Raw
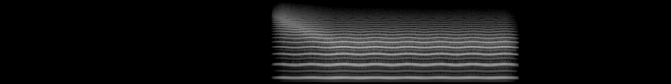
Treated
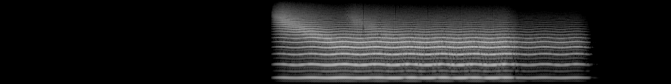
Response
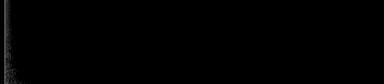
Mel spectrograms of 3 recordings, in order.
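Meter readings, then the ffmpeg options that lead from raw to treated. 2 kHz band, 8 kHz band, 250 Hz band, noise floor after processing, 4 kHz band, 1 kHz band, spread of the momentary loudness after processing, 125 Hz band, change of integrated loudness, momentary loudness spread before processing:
+6.0 dB, +5.5 dB, +8.0 dB, -75 dBFS, +6.0 dB, +6.5 dB, 12 LU, n/a, +5.5 dB, 9 LU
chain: -filter_complex "[0:a]aecho=1:1:718:0.335,asplit=2[a][b];[1:a]atrim=start_sample=2205,lowshelf=f=190:g=11[c];[b][c]afir=irnorm=-1:irlink=0,volume=-8dB[d];[a][d]amix=inputs=2:normalize=0,volume=2.5dB"

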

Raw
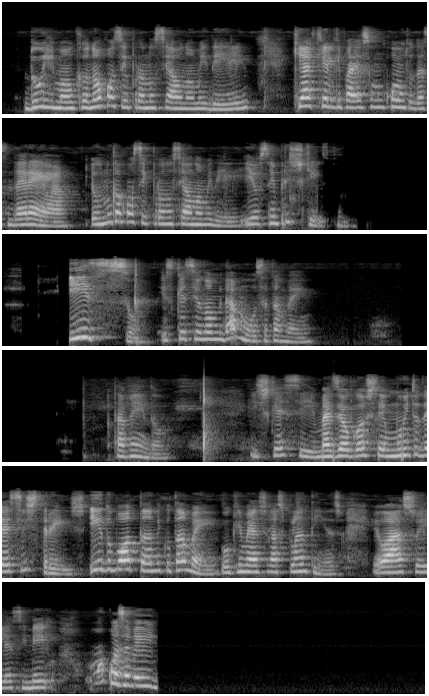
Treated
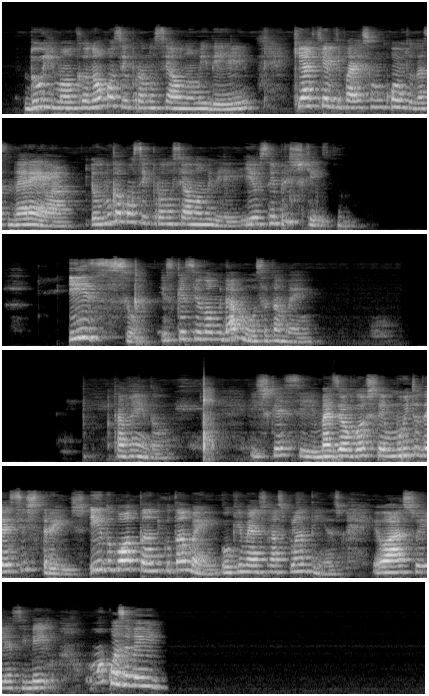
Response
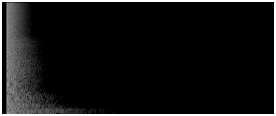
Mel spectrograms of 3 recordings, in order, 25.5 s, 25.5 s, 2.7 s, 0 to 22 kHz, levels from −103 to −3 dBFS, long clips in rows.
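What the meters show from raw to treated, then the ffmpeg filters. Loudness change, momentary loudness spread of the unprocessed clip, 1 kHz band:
+4.0 dB, 13 LU, +5.0 dB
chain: -filter_complex "[0:a]asplit=2[a][b];[b]lowpass=f=5.4k:w=0.5412,lowpass=f=5.4k:w=1.3066[c];[1:a]atrim=start_sample=2205,afade=t=out:st=0.15:d=0.01,atrim=end_sample=7056[d];[c][d]afir=irnorm=-1:irlink=0,volume=-3dB[e];[a][e]amix=inputs=2:normalize=0"

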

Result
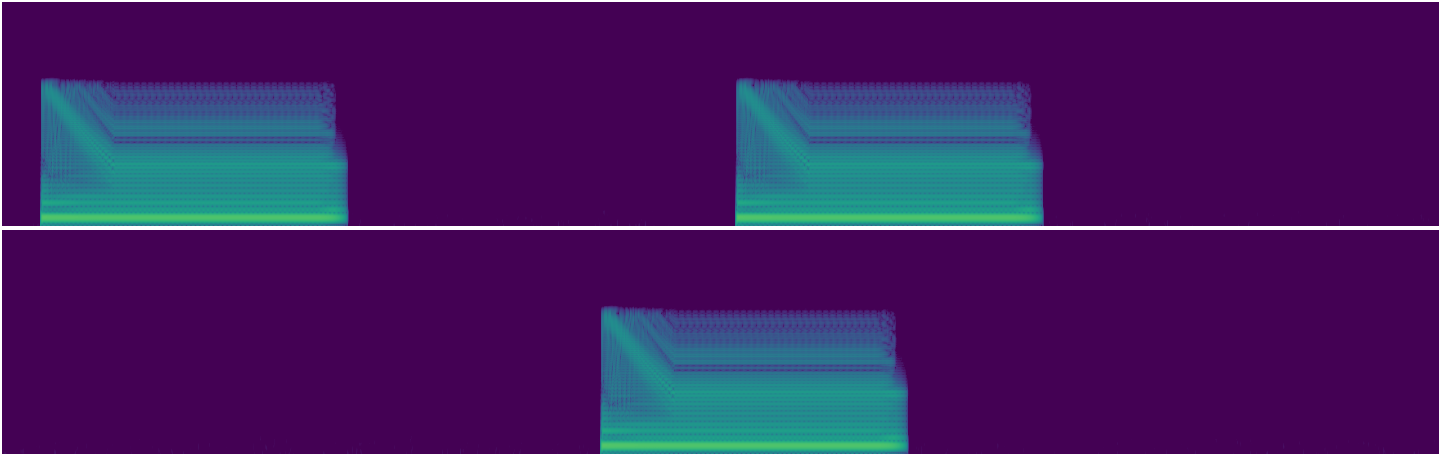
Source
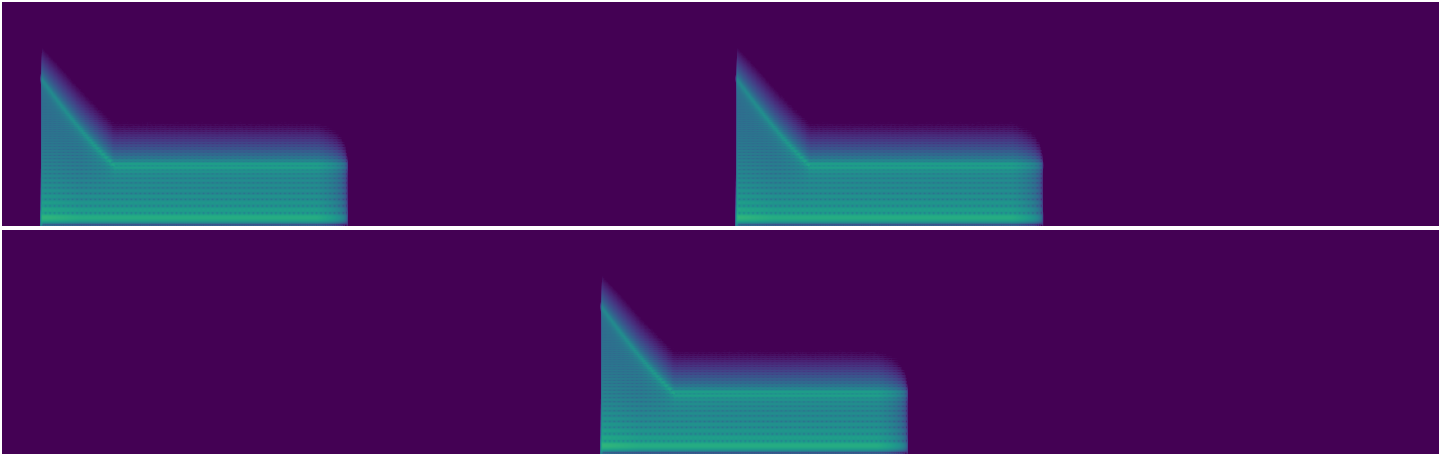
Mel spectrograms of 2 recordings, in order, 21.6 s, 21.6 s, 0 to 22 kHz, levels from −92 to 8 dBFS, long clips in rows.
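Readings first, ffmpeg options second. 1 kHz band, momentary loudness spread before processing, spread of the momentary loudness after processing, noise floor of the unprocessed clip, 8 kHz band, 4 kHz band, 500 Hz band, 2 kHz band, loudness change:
0.0 dB, 5 LU, 6 LU, under -85 dBFS, n/a, +4.0 dB, +1.0 dB, +4.0 dB, +6.5 dB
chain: -af "bass=f=250:g=9,treble=f=4k:g=7,aresample=11025,asoftclip=type=hard:threshold=-27dB,aresample=44100,volume=6dB"

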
